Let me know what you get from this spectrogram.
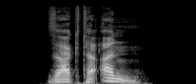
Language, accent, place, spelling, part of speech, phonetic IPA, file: German, Germany, Berlin, sagte an, verb, [ˌzaːktə ˈan], De-sagte an.ogg
- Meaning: inflection of ansagen: 1. first/third-person singular preterite 2. first/third-person singular subjunctive II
